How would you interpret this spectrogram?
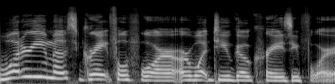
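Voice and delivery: ordinary delivery

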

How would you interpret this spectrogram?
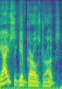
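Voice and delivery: plain

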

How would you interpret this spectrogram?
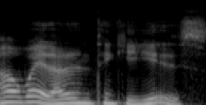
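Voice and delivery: ordinary talk

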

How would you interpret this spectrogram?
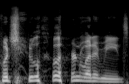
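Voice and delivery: talking through laughter. Explaining a term after a microphone fell, laughing while talking. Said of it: "I'm laughing".

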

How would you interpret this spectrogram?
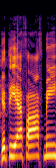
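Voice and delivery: put-on shouted line, mild and held in check. Retelling a video of a man wrestling a cop; retelling a yell. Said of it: "he yells at the cop".

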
